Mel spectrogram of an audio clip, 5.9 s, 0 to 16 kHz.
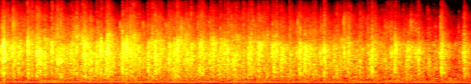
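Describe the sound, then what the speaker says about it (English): A school audience applauds a Standard 5 class at a government primary school, dense steady clapping from many hands throughout, moderately distant, with a low electrical hum beneath. "I would like you to give them a round of applause."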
